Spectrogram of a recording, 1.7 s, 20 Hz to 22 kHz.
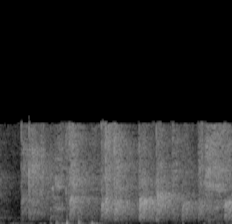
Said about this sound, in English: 40 days fasting and prayers, March through. You can clap.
